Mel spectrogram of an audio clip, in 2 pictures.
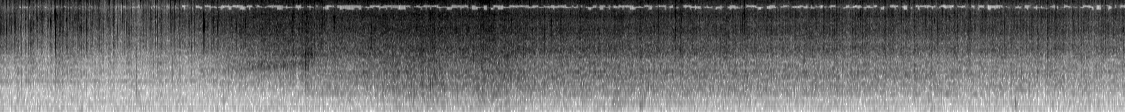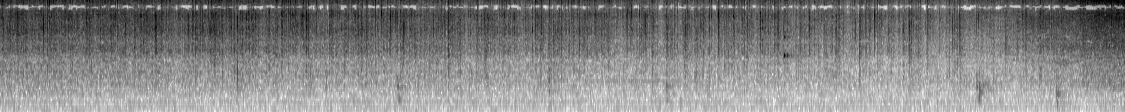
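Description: Butter sizzling and crackling on a hot electric griddle as milk-soaked bread slices fry for eggless French toast. The sizzle swells a couple of seconds in and again near the end as fresh wet slices are laid down.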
